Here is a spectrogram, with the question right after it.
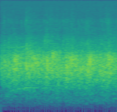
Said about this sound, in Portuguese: Aplauda ele aí, vamos aplaudir?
